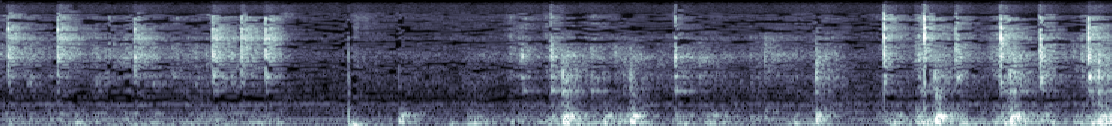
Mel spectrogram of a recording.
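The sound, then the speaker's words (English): Typing of papers, with many quick, irregular key clicks and clacks in a steady working rhythm and no talking. “Will you type some of these papers here? Oh, yes, Joe. I'm going to copy them.”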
